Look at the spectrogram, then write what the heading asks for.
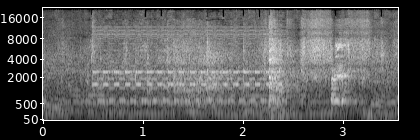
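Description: A telephone rings steadily with a bright electronic trill, repeating without a break, while a voice speaks briefly over it in a room.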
